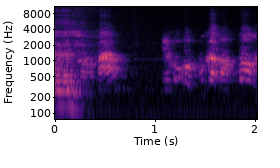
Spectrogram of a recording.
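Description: A voice talking in short phrases, with a brief pause about a second in.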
